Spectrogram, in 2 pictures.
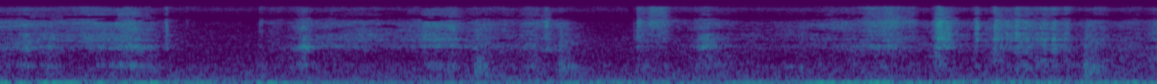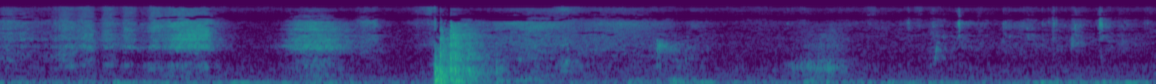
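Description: Near silence, with faint rustles and taps of a paintbrush and hands working on paper, and one light knock about eight seconds in.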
